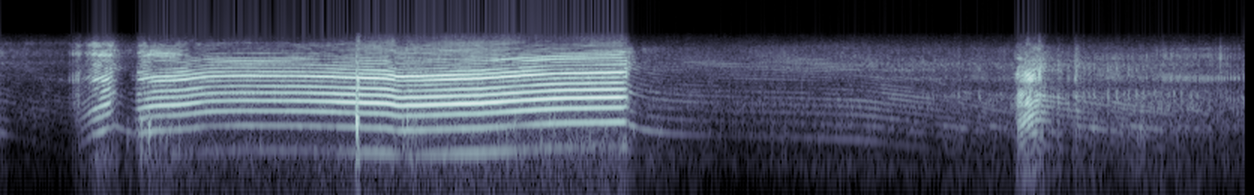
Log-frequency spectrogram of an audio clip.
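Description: Yamaha Aerox scooter engine revved in two short blips, then held at high revs for about five seconds with its pitch climbing as it accelerates. The note cuts off sharply when the throttle is closed, falls in pitch, and carries on faintly, with one more brief rev near the end.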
